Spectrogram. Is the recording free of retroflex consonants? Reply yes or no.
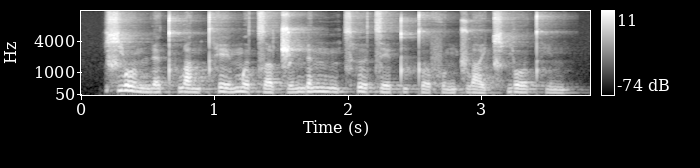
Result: no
